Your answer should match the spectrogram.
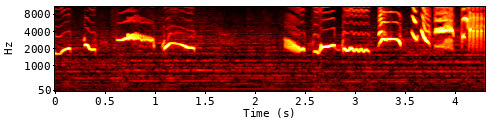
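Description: A common blackbird sings: mellow, fluting whistled phrases, a short pause, then a quicker run of phrases ending in high, squeaky twittering, with no voices.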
